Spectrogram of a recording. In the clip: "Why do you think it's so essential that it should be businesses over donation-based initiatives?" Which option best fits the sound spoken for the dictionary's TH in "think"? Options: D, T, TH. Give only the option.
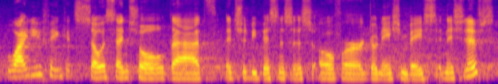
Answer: TH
